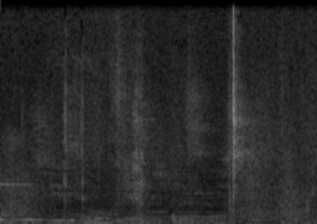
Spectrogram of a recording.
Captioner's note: bubble of voices in the background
